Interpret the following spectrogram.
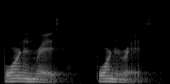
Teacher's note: that and hooks to the N from born, and we kind of drop the D at the end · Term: connected speech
